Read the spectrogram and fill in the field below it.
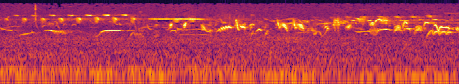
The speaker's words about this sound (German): Also dieser Vogel hält gerade nichts zurück. Er singt und singt und singt.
